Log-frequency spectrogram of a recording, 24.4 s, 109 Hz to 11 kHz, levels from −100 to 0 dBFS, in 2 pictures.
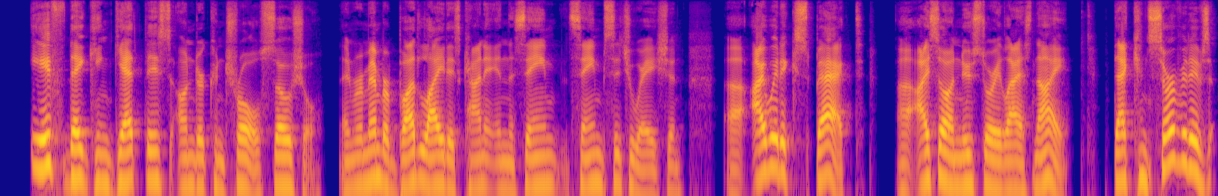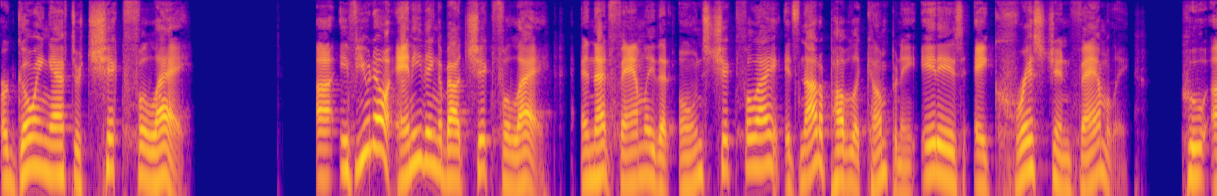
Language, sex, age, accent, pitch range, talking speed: English, male, 30-49, American, 115-160 Hz, 155 wpm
